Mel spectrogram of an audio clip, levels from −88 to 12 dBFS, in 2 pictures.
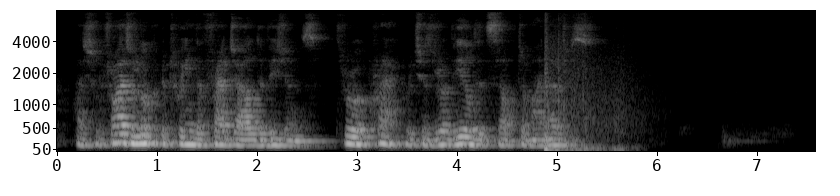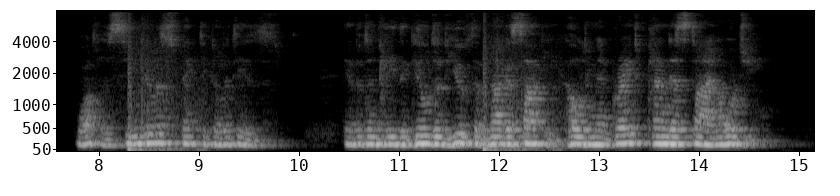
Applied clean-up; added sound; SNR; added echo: none; Fireworks; 16 dB; reverberation time 0.6 s.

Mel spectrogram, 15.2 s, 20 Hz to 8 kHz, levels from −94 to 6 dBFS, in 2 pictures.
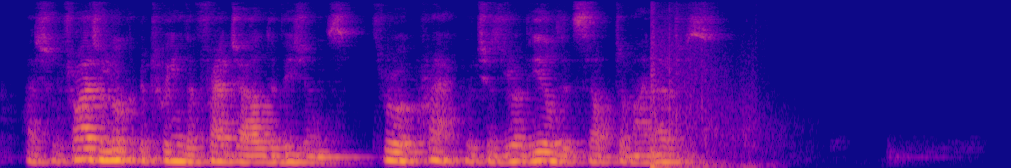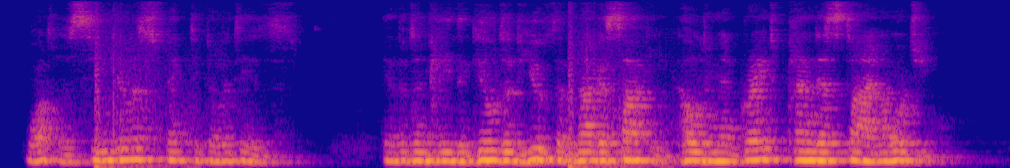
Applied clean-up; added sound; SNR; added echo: neural separator model SepFormer DNS4.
